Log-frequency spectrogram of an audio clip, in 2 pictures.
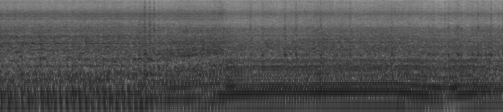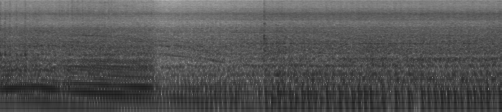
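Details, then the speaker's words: Honda Beat-type scooter, kick-started: under throttle the CVT still gives a rough gritty grind rising with revs, milder than before; rear CVT shaft worn (previously ground), noise reduced after grinding the shaft, more grinding planned. "agak kencang dia Bunyi terus kretek kretek kretek bisa itu motor Beat spesi sama ya scopy juga sama"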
